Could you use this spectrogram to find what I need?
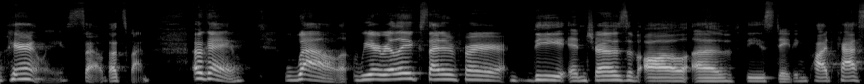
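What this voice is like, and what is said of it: Valley Girl accent. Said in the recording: “is the more Valley Girl voice ... I'm still holding on to my Valley Girl accent”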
